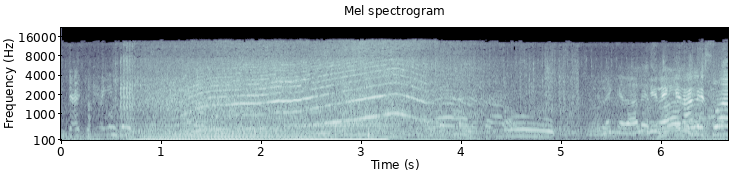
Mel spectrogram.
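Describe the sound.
A car engine revs hard and loud, its pitch climbing in a long strained whine as the wheels spin, then dropping off; voices murmur faintly in the background.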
